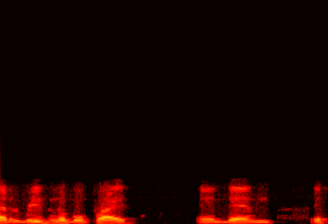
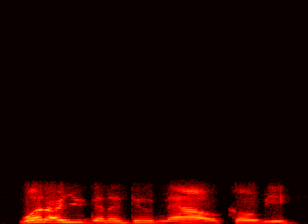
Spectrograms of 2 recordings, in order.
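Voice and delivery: put-on, high-pitched, taunting heckling call; 5 semitones higher than usual. From the crowd, yelling at a player walking past: retelling a loud yell. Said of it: "I yell out as loud as I can".

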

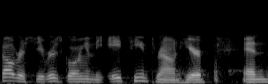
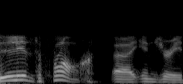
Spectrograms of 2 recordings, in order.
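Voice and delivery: heavy, hardcore French accent, laid on hard. Retrying the injury name, this time in a hardcore French accent. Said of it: "I need to go more hardcore French accent for the Liz Franck injury".

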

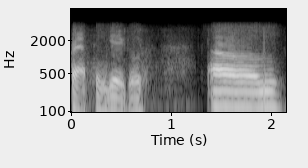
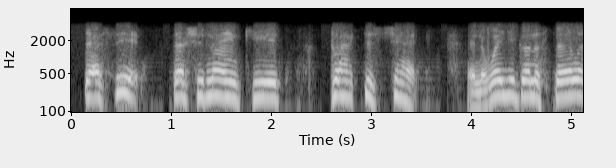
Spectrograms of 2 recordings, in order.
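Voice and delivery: put-on thick, laid-on New Jersey accent, pitched up; 8 semitones higher than usual. Retelling how Bill DeMont laughed and handed out a name, do Bill DeMont's thickest New Jersey accent. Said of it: "in the most New Jersey accent that he could possibly have".

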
